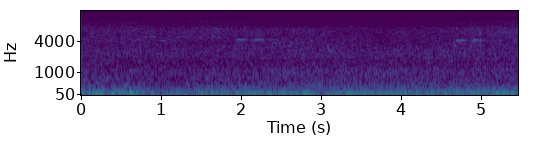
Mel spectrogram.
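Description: Low outdoor background rumble, with a small bird giving a short high two-part call about two seconds in and again near the end.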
